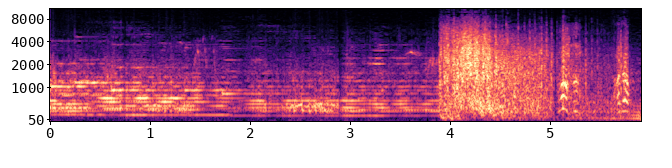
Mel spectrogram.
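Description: A gun concealed inside a camera fires a single loud, booming shot that bursts out sharply after a stretch of tonal background music and rings on with a rough, echoing tail.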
